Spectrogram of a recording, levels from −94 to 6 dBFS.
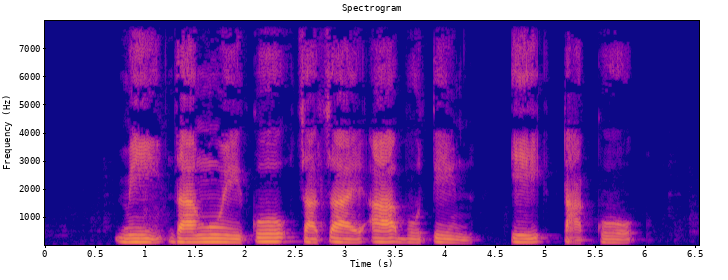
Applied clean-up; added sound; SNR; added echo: none; none; none; none.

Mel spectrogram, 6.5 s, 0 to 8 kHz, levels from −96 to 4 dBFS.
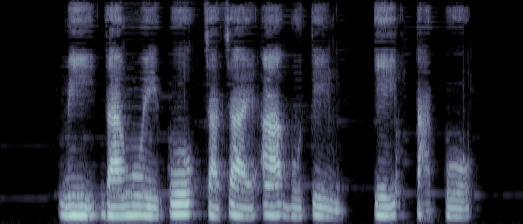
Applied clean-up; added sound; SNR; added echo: neural mask model DeepFilterNet 3.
